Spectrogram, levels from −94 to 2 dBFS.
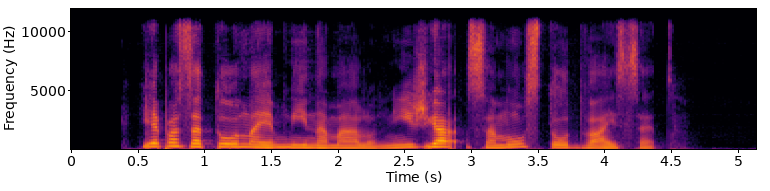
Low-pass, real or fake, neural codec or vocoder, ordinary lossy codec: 10.8 kHz; fake; codec, 24 kHz, 3 kbps, HILCodec; none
